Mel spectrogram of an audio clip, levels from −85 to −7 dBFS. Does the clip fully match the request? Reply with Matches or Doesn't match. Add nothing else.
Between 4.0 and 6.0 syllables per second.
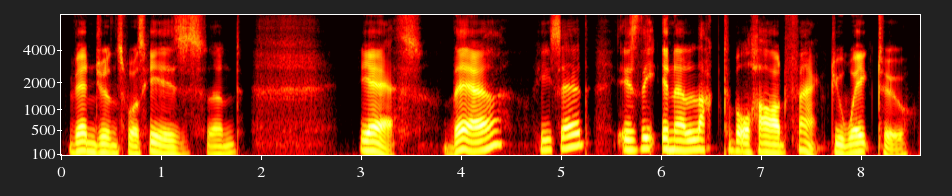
Doesn't match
